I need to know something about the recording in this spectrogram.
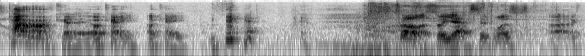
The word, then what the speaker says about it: Perkele: people getting mad because Perkele, as pronounced by Andreas Apergis as Otzoberg, was not the right pronunciation for that. Because it's like, it should be something like Perkele or something like that. I remember having this chat with Kata already.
